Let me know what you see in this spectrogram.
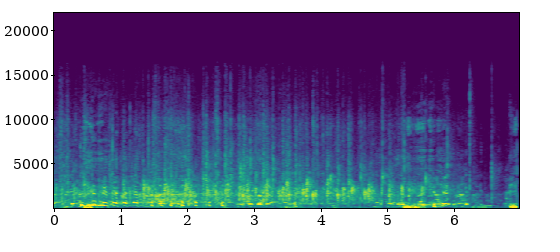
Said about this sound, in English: You can clap.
